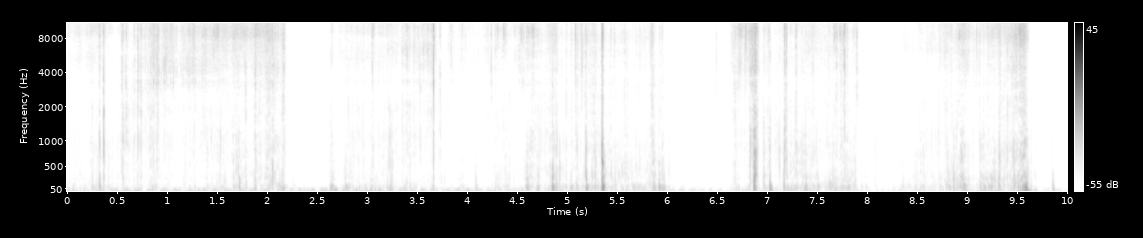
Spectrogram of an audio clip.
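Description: A wide, flat paintbrush sweeps across plastic cling film wrapped over a microphone. It makes close, crinkly, scratchy rustling with a bright hiss and soft low thumps. The brushing comes in several long passes separated by brief silences.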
